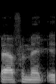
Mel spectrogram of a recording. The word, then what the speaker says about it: Baphomet: Baphomet is the correct way of pronouncing that, yes.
